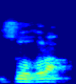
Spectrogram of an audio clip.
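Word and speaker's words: ज़ोहरा: इसका तलफुस जो है प्रोनाउंसशन बन बनी जोहरा ज़ेर के बाद ओ और फिर जिए कम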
